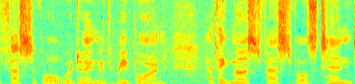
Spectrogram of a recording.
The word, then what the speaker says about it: re:bourne: The way that you would spell it is R-E, and then with a colon, B-O-U-R-N-E. So the bourne is obviously referring to Sittingbourne, but the with the colon is regarding.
